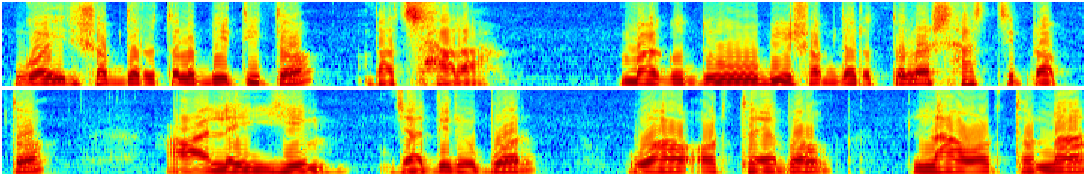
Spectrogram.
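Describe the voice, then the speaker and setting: Male recitation teacher, measured and drawn-out, smooth clear voice. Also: medium pitch, a little mellow, dry recording. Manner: slow drawn-out recitation examples between quick explanations. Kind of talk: explaining pronunciation and meaning.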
